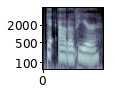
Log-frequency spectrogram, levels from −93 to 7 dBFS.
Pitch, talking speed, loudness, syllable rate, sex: 155 Hz, 265 wpm, -19 LUFS, 7.0 syllables/s, female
